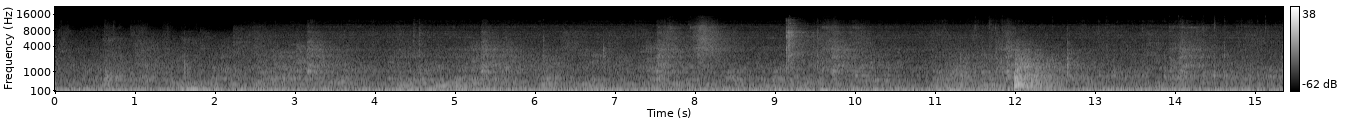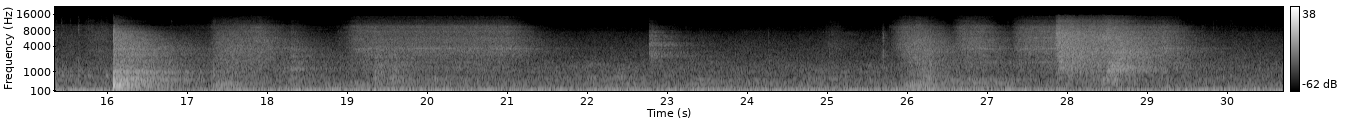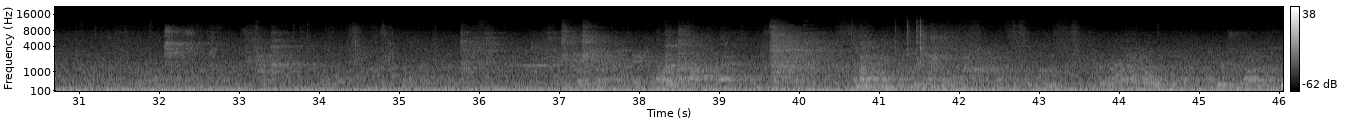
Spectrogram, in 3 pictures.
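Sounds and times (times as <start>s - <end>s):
steady low hum: 0.0s - 27.8s.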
